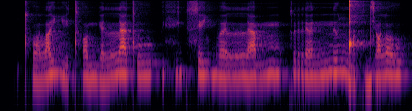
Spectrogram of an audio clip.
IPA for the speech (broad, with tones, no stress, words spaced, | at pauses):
tʰo˩lˠi˥ʎi˩tʰɔ˧ mʲa˩lːa˥tʼu˧ | fʲɜ˥kse˥ʎbɜ˧ lːa˧mːo˥k rɜ˧ nːɯ˥ŋ͡ǃɤ˩k dʲɔ˥lˠu˥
